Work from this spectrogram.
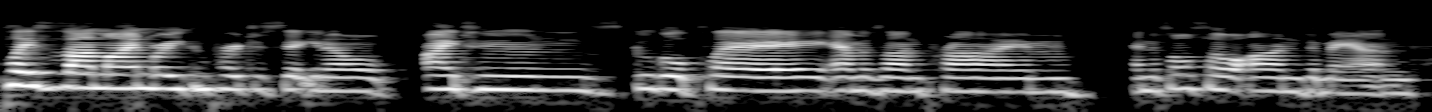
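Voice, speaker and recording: A woman's voice: mid-range voice, level tone, unhurried, hardly any pauses, pushed and bright, dull audio. A young woman from Germany, an actress and stunt performer, chatting casually as an interview guest, often restarting her phrases.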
